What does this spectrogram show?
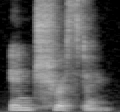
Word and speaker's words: interesting: pronunciation nitty-gritty says that when you get to that t-e-r spelling in the middle there are a few choices in many accents of english you'll hear interesting but in most parts of the states and canada you will hear ch interesting almost as if it's spelled chr interesting so again if you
